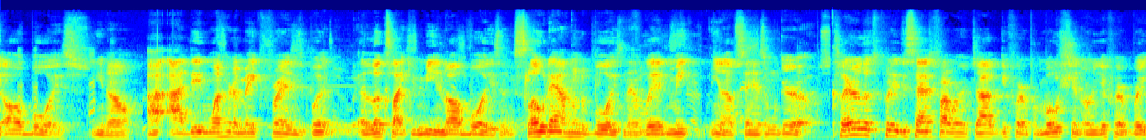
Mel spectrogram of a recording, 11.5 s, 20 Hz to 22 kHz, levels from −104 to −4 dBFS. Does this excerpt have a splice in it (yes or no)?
yes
